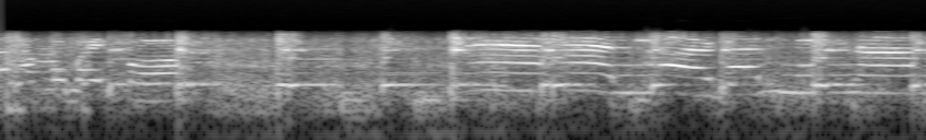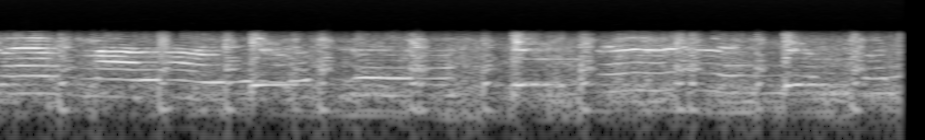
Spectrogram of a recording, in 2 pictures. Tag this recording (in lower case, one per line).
vehicle
speech
music
female singing
child singing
